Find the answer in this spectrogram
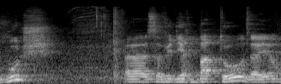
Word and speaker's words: Łódź: L'histoire commence à Łódź, donc ça se Lotz, mais en polonais ça se prononce Łódź.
